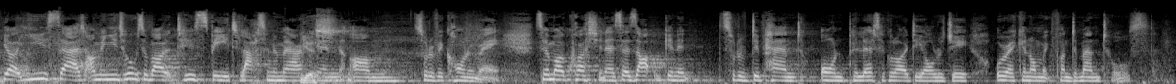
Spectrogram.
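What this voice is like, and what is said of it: British accent. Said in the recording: “you have very beautiful British accent”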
